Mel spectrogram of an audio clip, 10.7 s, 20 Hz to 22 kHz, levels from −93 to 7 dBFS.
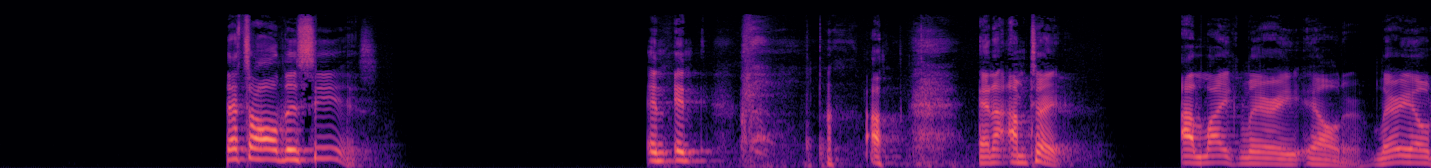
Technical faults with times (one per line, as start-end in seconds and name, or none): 2.36-2.60 sudden gain jump
9.00-10.73 sudden gain jump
